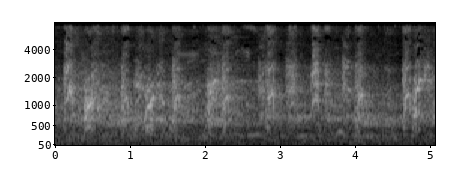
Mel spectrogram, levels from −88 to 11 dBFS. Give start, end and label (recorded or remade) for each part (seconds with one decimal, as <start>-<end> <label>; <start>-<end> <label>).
0.0-5.1 recorded

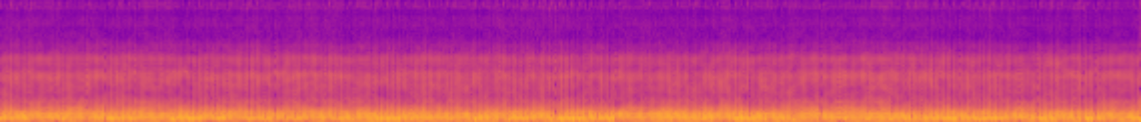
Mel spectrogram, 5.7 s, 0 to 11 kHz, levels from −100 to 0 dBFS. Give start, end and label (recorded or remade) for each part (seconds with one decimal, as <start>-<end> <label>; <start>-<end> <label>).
0.0-5.7 remade

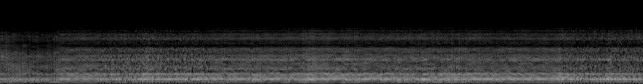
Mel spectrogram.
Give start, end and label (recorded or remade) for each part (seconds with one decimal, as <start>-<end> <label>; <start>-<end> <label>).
0.0-1.0 remade; 1.0-2.1 recorded; 2.1-5.6 remade; 5.6-6.4 recorded

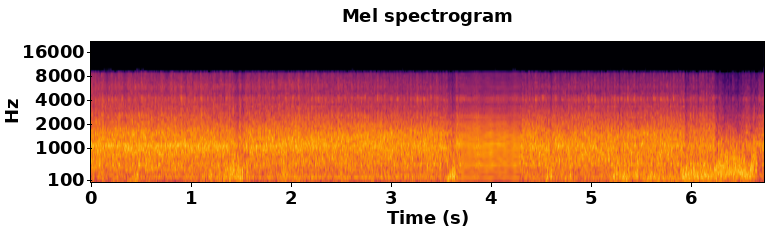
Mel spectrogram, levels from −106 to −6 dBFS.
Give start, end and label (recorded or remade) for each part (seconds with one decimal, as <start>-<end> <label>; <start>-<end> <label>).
0.0-3.7 recorded; 3.7-4.3 remade; 4.3-6.7 recorded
